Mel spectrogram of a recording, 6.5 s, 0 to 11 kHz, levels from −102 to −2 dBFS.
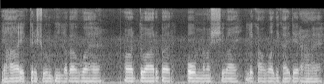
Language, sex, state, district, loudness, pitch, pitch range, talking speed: Hindi, male, Uttar Pradesh, Lucknow, -17 LUFS, 115 Hz, 110-120 Hz, 175 wpm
